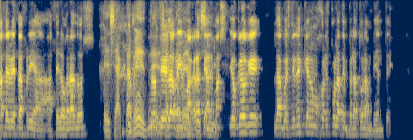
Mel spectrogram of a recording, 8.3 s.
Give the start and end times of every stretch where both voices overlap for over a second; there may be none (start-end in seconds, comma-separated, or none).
2.9-4.4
